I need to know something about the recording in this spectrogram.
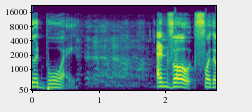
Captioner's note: attendees laughing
